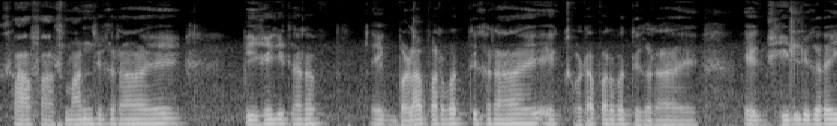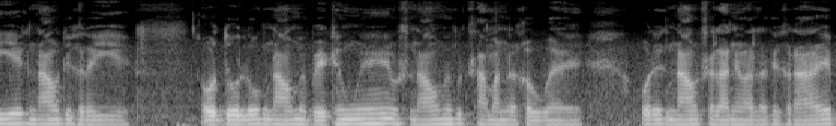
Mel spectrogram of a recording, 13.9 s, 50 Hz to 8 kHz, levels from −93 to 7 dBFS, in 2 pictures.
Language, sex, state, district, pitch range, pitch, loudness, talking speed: Hindi, male, Bihar, Jahanabad, 100-110 Hz, 105 Hz, -19 LUFS, 230 wpm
